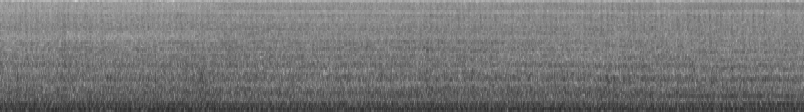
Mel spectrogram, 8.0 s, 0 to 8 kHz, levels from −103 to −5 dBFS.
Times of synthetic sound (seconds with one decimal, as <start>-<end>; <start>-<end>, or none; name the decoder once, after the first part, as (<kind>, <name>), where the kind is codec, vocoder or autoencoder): none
